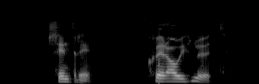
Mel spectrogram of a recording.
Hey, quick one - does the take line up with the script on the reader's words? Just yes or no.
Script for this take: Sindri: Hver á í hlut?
yes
